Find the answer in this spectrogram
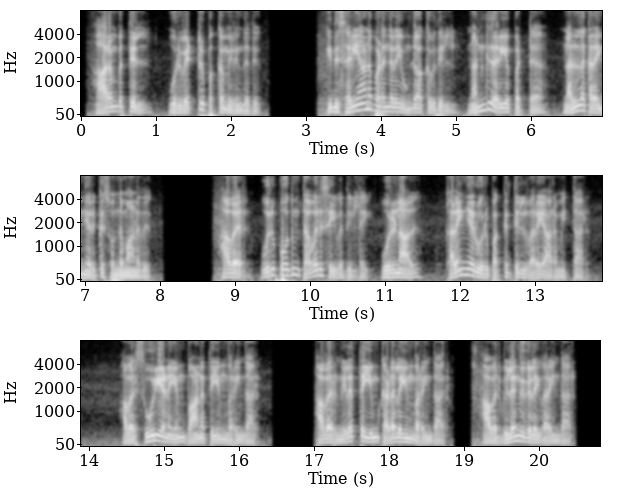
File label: Tamil, Male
